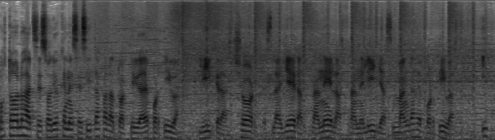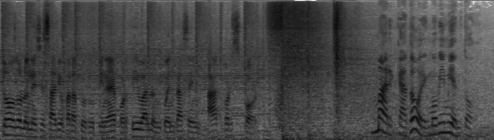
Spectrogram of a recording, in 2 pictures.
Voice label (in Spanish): publicidad; marcador en movimiento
